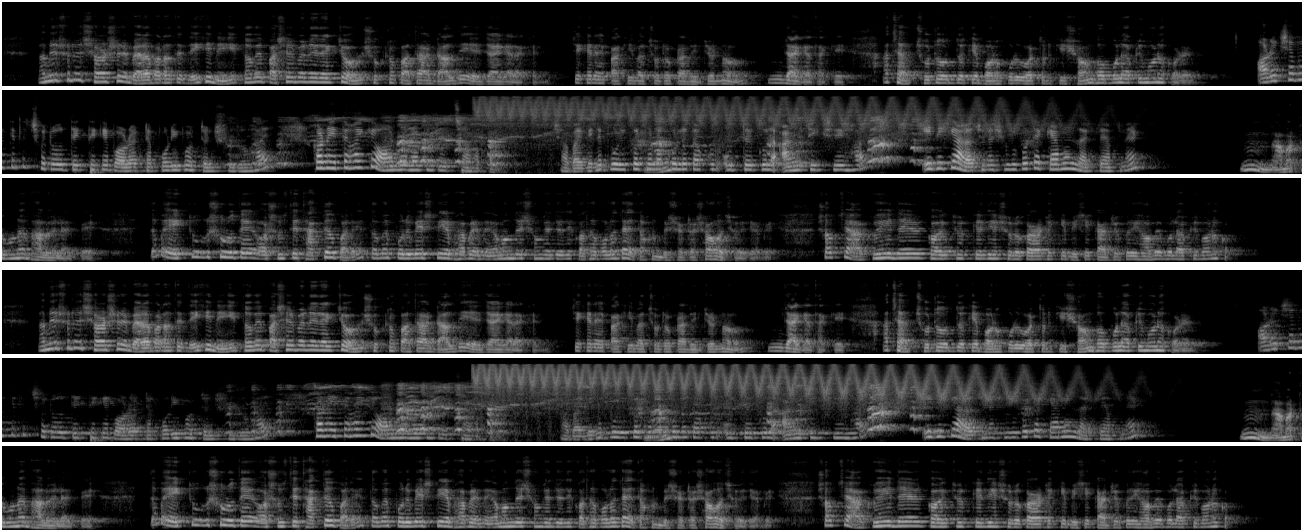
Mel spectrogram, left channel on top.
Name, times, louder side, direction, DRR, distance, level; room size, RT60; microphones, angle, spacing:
voice 1, 0.0-11.9 19.4-19.7 25.4-38.3, right 1 dB, 10° right, 7 dB, 0.3 m, -32 dB
voice 2, 12.6-18.0 18.5-24.4, left 4 dB, 50° left, 9 dB, 0.5 m, -33 dB
sound 1, 15.2-21.1 21.3-22.5 23.2-23.3, right 1 dB, 50° right, 1.6 m, -35 dB
sound 2, 17.7-24.4, right 7 dB, 75° right, 0.8 m, -34 dB
6.3 x 5.4 x 2.9 m, 0.69 s
head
